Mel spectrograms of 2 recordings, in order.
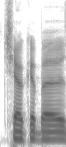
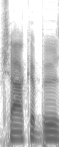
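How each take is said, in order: First: The name is said as 'chocobos'. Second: The name is said as 'chakaboos'. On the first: It is the name most people use. The speaker calls it right. "the fact that it's chocobos" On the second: It is the name used growing up. The speaker calls it wrong. "I'm always going to call them chakaboos"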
